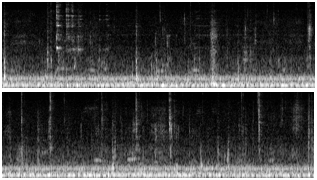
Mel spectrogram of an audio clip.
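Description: Chewing a soft tortilla wrap, with scattered clicks and scrapes of a metal fork against a ceramic bowl, over a steady low hum.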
